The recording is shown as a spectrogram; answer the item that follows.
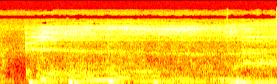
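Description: A woman making a drawn-out breathy, rasping vocal noise through pursed lips, starting suddenly about half a second in.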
